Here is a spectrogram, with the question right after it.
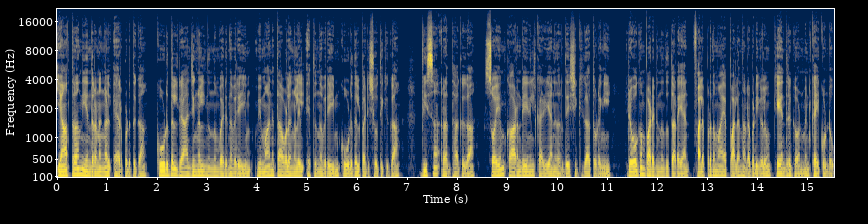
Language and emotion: Malayalam, neutral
